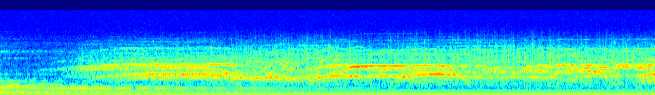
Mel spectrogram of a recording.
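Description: A rock band's final chord rings out and fades over the first second or two, while a studio audience cheers and whoops, starting about a second in.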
